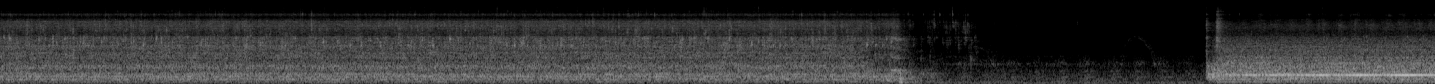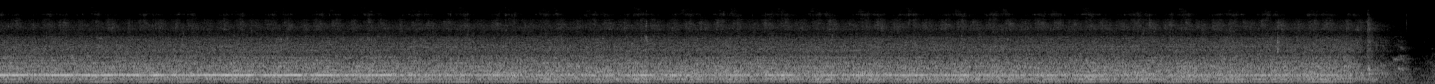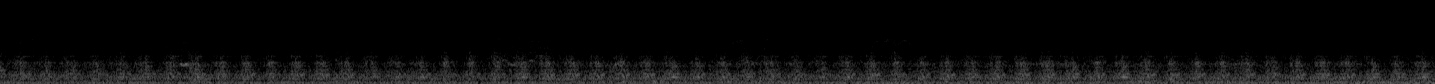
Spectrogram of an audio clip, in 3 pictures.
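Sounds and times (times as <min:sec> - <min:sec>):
washing machine agitating: 0:00.0 - 0:11.1, 0:12.1 - 0:43.0.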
